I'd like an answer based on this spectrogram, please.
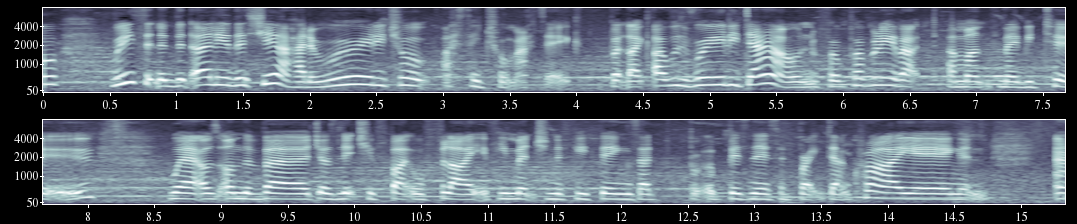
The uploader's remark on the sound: Recorded al fresco in Epping Forest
